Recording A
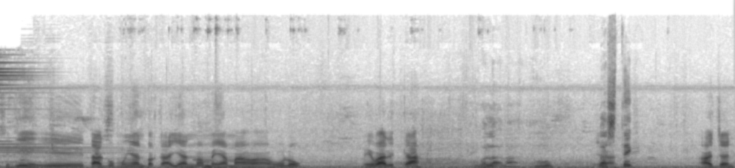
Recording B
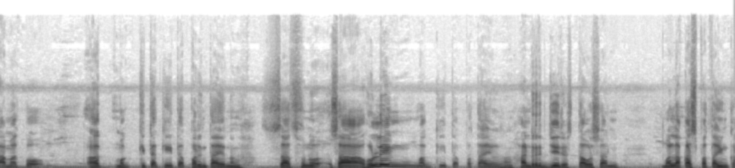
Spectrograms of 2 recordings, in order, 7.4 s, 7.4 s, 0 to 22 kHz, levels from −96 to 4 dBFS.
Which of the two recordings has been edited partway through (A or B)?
B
